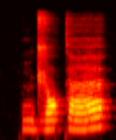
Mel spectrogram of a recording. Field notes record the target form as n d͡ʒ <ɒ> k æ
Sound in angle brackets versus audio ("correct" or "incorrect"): correct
